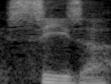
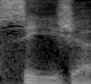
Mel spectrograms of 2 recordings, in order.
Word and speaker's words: Caesar: Caesar, that's how I've got to say it. It's not seizure, it's Caesar.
